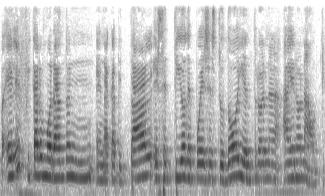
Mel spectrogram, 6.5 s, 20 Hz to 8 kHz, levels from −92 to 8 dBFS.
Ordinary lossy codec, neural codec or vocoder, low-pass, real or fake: none; none; 7.2 kHz; real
